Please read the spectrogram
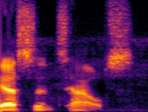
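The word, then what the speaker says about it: Essenhaus: big Amish tour stop in the old the Essence House.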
